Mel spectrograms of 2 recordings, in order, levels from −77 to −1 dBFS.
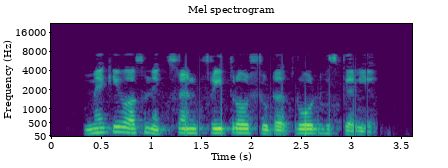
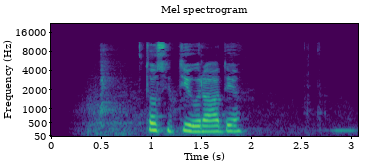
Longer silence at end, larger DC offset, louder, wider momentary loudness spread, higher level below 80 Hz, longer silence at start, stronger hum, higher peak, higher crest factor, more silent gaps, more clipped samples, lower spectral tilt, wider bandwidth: first, 0.35 s vs 0.05 s; neither; about the same, -21 LUFS vs -22 LUFS; second, 6 LU vs 20 LU; first, -54 dBFS vs -60 dBFS; about the same, 0.35 s vs 0.4 s; neither; first, -4 dBFS vs -8 dBFS; about the same, 16 dB vs 18 dB; neither; neither; about the same, -5 dB/octave vs -4 dB/octave; second, 7.8 kHz vs 11.5 kHz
